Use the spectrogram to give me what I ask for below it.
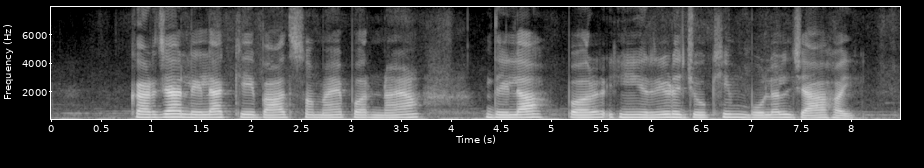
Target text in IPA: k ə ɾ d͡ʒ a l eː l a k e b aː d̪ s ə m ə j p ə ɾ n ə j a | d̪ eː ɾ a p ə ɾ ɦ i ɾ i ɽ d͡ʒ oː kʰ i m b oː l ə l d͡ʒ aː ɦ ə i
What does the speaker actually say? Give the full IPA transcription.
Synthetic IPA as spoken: k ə ɾ d͡ʒ a l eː l a k e b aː d̪ s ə m ə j p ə ɾ n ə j a | d̪ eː l a p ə ɾ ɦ i ɾ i ɽ d͡ʒ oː kʰ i m b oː l ə l d͡ʒ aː ɦ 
